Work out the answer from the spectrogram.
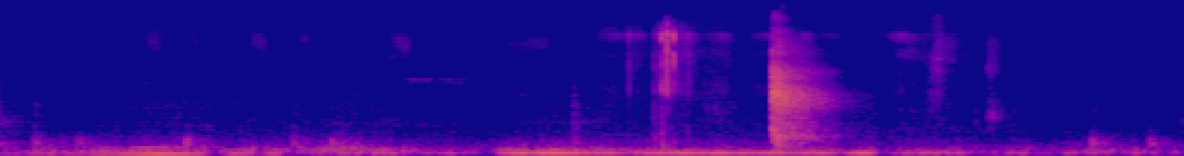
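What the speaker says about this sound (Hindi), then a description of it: "मैं इसे लिखती हूँ, बोल्ट्जमान के अनुसार" Chalk or marker writing on a board during a physics lecture, close scratchy strokes and taps in short bursts with a sharper scrape midway, heard alone without talk over it.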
